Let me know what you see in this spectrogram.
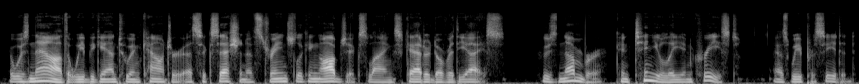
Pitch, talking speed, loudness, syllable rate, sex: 120 Hz, 180 wpm, -21 LUFS, 6.3 syllables/s, male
